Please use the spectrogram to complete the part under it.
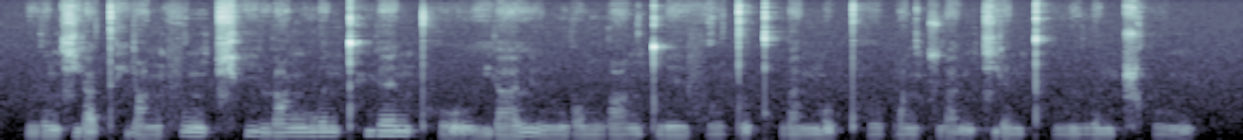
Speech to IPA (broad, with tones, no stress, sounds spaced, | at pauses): ɻ ə˧˥ n ɕ j ä̰˨˩ t̪ʰ j ɑ˧˥ ŋ f ʊ˥ ŋ t͡ɕʰ i˥˩ ɻ ɑ˥ ŋ l w ə˥ n t̪ʰ ɥ ɛ˥ n pʰ o̰˨˩ ʊ̯ l j ä˧˥ l y˧˥ n w ɔ˥ m w ɑ˥˧ ŋ t̪ w e˥˩ ɪ̯ f ɤ˧˥ t̪ ɤ̰˨˩ kʰ w a˧˥ n m ɤ̰˨˩ pʰ ɤ˥ p ɑ˥˩ ŋ t͡s w a̰˨˩ n t͡ɕ j ɛ˥ n t̪ʰ u˧˥ ɻ w ə˥ n ʈ͡ʂʰ ʊ˥˩ ŋ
